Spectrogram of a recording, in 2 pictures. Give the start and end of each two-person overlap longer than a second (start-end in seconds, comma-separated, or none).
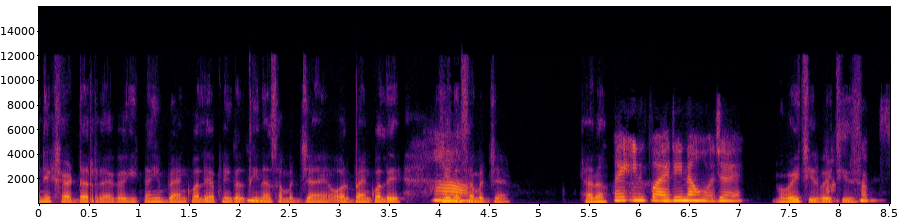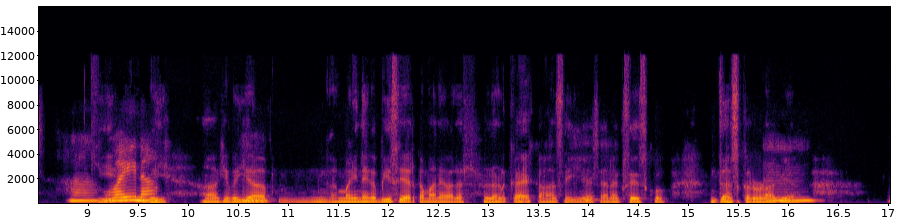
none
